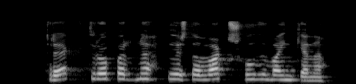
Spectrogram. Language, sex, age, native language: Icelandic, female, 50-59, Icelandic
